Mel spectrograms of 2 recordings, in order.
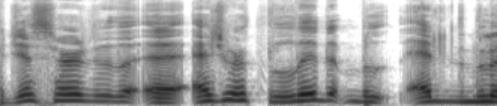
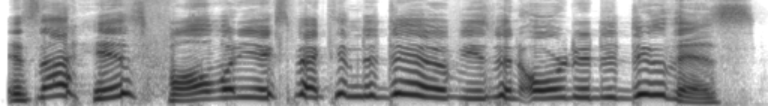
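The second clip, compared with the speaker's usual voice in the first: indignant; 9 semitones higher than usual. Real, not acted. Defending officer to Edgeworth.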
